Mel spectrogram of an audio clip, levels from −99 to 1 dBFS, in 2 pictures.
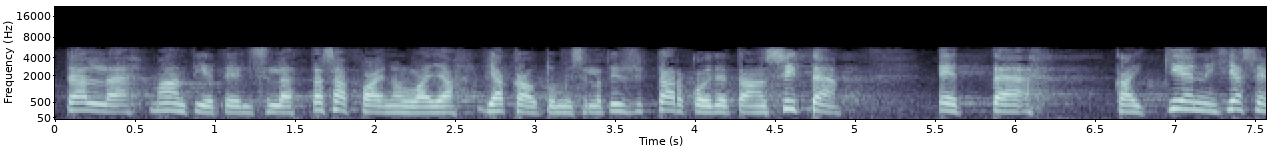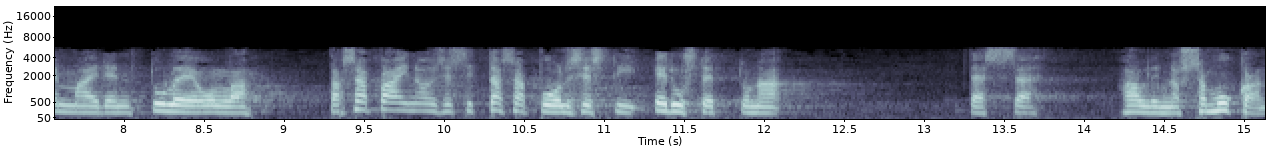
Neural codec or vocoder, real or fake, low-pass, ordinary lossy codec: none; real; 5.4 kHz; AAC, 48 kbps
